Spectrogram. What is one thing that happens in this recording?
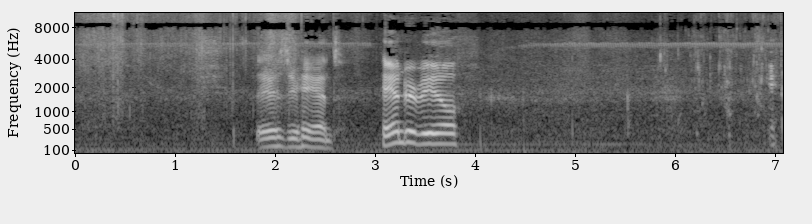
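A shallow stream trickles softly.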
